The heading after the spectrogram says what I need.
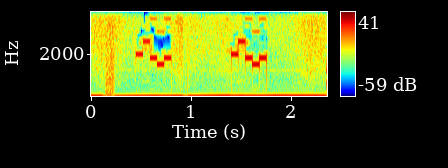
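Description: Five-tone selective call (ZVEI), heard as quick runs of five tones, tones of about 70 ms. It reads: 88757 88757
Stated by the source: ZVEI five-tone selective call received on SDR.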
